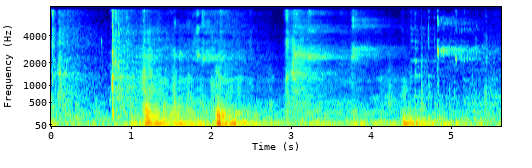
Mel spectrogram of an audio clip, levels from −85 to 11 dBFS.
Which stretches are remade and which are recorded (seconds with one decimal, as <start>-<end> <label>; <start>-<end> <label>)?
0.0-1.1 recorded; 1.1-4.5 remade; 4.5-5.6 recorded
